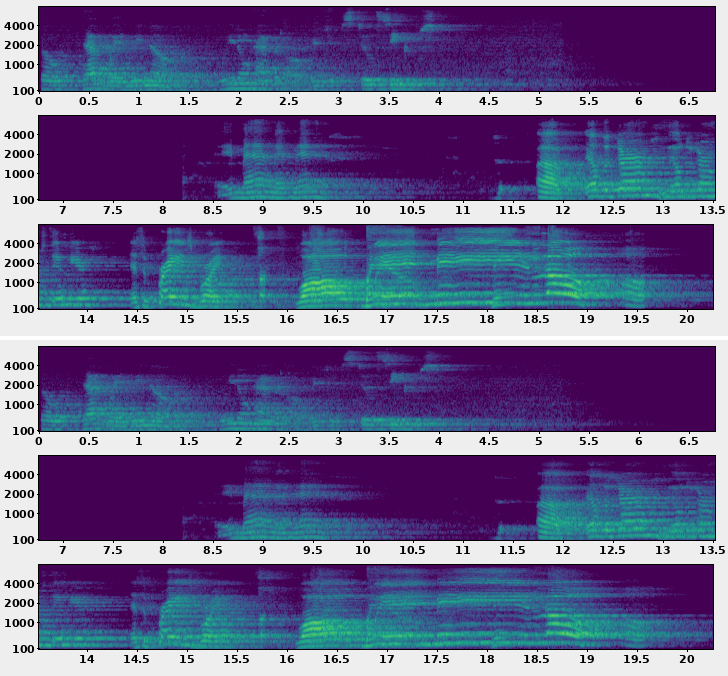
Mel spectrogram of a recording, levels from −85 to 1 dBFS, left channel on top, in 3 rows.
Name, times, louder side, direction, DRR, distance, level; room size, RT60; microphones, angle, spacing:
voice 1, 0.0-1.5 1.7-5.2, left 1 dB, 20° left, -1 dB, 1.9 m, -40 dB
voice 2, 8.5-9.7 11.3-11.4 11.7-14.1 14.4-15.4 16.1-19.0, left 3 dB, 60° left, 5 dB, 1.1 m, -28 dB
voice 3, 15.7-16.1 16.8-17.4 18.0-18.6 19.0-19.6, left 6 dB, 45° left, 10 dB, 0.3 m, -36 dB
13.0 x 12.5 x 5.6 m, 2.4 s
head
